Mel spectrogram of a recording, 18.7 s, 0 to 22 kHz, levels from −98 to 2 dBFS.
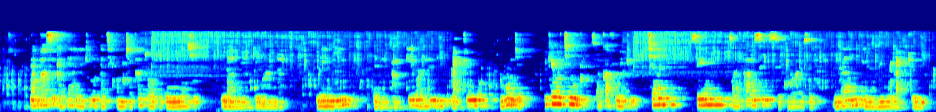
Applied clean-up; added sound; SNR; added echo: classical method WPE with log-MMSE.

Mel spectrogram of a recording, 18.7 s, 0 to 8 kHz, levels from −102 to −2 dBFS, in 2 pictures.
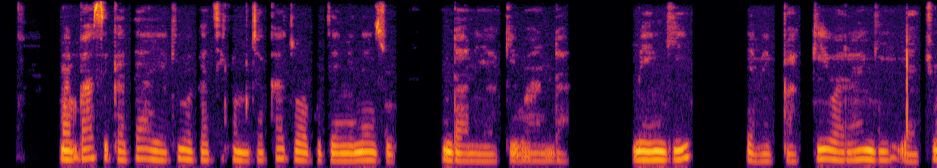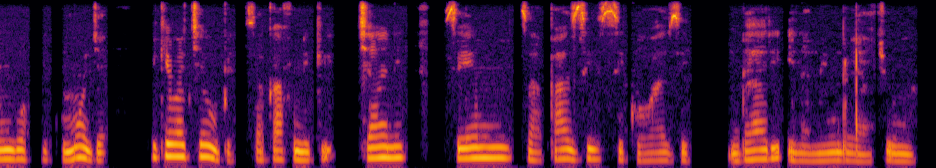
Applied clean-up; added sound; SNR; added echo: none; none; none; none.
